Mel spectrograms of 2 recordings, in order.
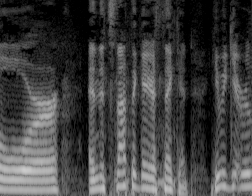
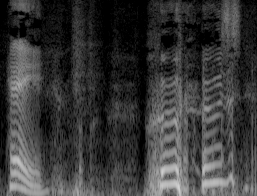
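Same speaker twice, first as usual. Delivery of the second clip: mock prissy; 5 semitones higher than usual. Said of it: "Except he didn't use those words".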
